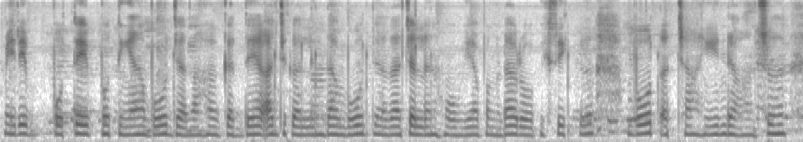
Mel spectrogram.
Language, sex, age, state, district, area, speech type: Punjabi, female, 30-45, Punjab, Jalandhar, urban, spontaneous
